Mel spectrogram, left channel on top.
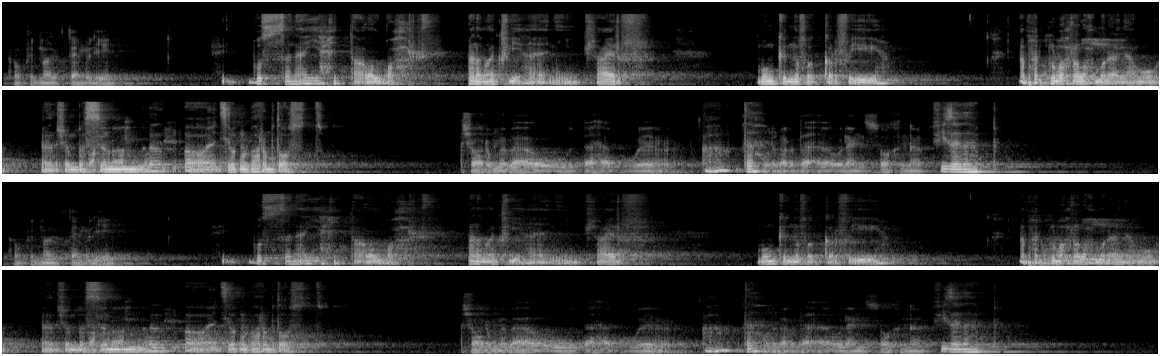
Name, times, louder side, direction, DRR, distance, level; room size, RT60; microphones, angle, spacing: voice 1, 0.1-1.1 10.3-11.4 12.3-13.3 16.2-18.4 19.2-20.8, left 1 dB, 45° left, 8 dB, 1.0 m, -27 dB
voice 2, 2.2-4.4 4.7-6.5 7.6-8.9 10.2-11.6 12.0-14.6 18.6-19.2 20.9-21.5, left 4 dB, 85° left, 8 dB, 0.5 m, -20 dB
24.5 x 12.0 x 4.8 m, 2.5 s
head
